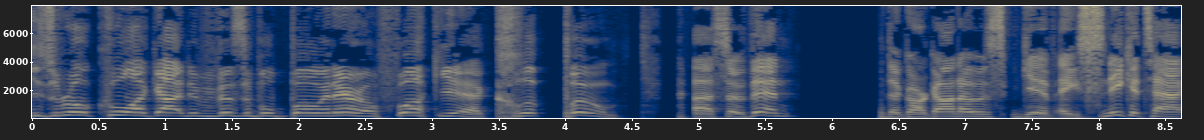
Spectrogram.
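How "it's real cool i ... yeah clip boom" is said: goofy, pitched-up, boastful dumb big-lug voice. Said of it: "I love that big dumb asshole as he's just like".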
